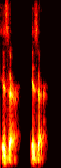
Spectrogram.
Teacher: we won't consciously hear that there's no th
